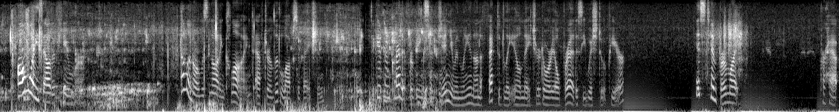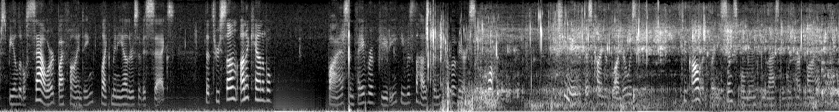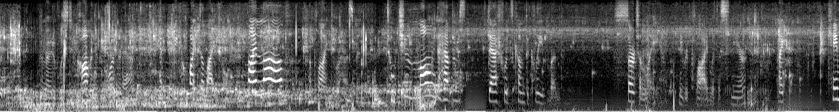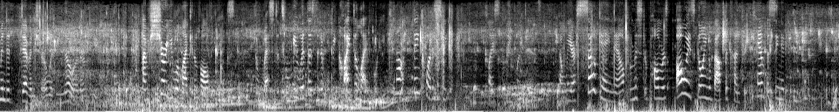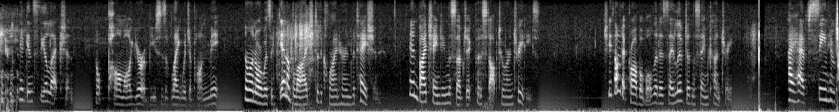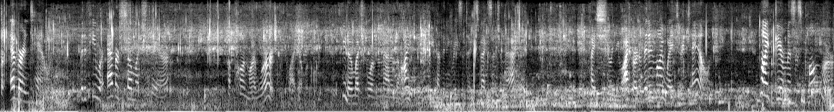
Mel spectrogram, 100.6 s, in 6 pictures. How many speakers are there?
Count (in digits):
1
